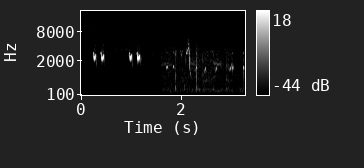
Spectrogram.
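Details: Female common quail recorded in a forest, the call used to attract male quail. Two pairs of short, soft double notes come close together, followed by scattered faint chirps and clicks from other small birds.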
